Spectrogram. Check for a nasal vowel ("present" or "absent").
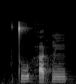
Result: present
